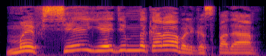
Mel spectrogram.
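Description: A man's voice: mid-range voice, lively intonation, moderate pace, vocal fry, darkish tone, husky, dry recording. A male narrator voicing a proud, imperious young princess in an audiobook, heard on a dull, dry lo-fi recording. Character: haughty young woman, a princess.

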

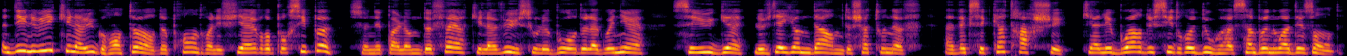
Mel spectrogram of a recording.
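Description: A storybook dwarf, voiced by a woman, mischievous and boastful, who teases everyone with a mocking, playful lilt. His voice sits fairly high, and the sound is close and dry with no room around it. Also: a little slow, few pauses, a little mellow, dry recording, lightly acted. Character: mischievous male dwarf, teasing, showy, boastful.

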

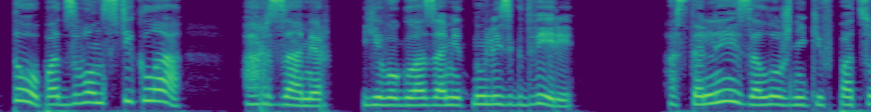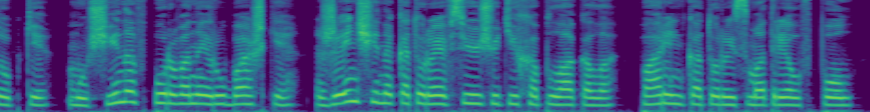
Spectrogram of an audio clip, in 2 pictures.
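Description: A woman's voice: medium pitch, normal speed, a little mellow, no echo, clean studio sound. A woman reading a first-person novel aloud, telling it tensely and dramatically. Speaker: audiobook narrator.

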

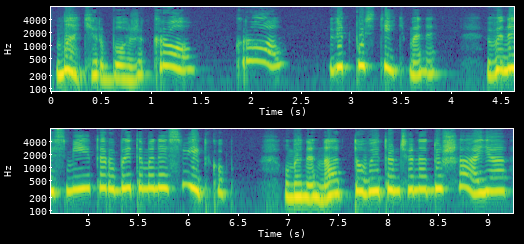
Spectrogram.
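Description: A man voicing a panicking, effete male writer who shrieks in a very high voice. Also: expressive, a little slow, warm tone. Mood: hysterical.

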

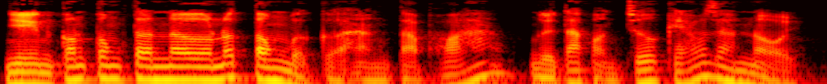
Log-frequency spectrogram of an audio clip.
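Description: Husky storyteller man. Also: fairly low pitch, fast. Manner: expressive, emotional storytelling. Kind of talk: dramatic story narration.

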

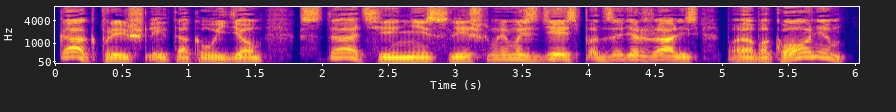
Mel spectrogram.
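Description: A man's voice: mid-range voice, big pitch swings, measured pace, no room sound. A man voicing a male warrior leader who urges and commands the others. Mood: urgent. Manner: urging, commanding.

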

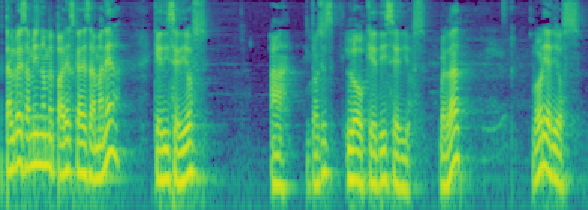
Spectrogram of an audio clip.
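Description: A man's voice: medium pitch, a little slow, long pauses, a little mellow. A man preaching a sermon as pastor, folksy and joking, often putting questions to his congregation.

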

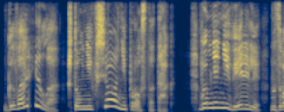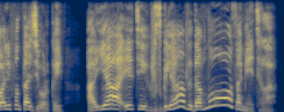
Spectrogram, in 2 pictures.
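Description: A woman's voice: on the high side, moderate pace, no echo, clean studio sound, voice pushed up, natural voice. A woman voicing a smug, insistent young girl cousin who claims she knew all along.

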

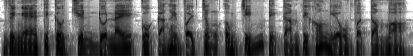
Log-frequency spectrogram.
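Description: A man narrating a scripted spoken story in a steady, measured way. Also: very deep voice, no echo.

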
